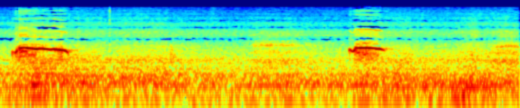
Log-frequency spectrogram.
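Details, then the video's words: Albino white Indian ringneck parakeet chick from Karachi, Pakistan, giving two short, harsh, slightly downslurred squawks about three seconds apart, with faint background hiss. "White Ringneck Chick"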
